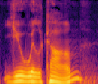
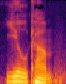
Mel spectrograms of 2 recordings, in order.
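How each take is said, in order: First: The word 'will' is said in full. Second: The word 'will' is shortened to an L sound.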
